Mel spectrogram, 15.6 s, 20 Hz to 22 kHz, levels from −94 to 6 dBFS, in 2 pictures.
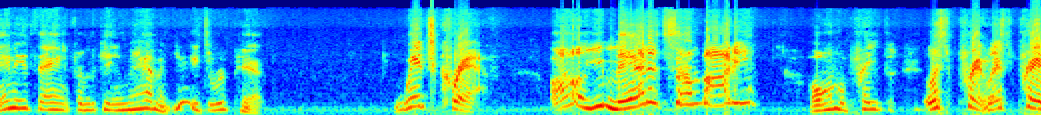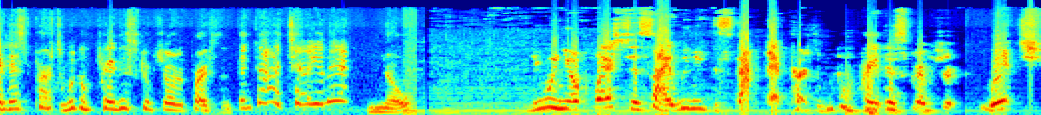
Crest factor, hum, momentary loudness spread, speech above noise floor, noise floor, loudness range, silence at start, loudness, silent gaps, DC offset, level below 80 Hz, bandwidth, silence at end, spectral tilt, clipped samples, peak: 12 dB; none; 12 LU; 38 dB; -49 dBFS; 6 LU; 0 s; -10 LUFS; none; under 0.1%; -44 dBFS; over 20 kHz; 0 s; -2.5 dB/octave; 2%; 0 dBFS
